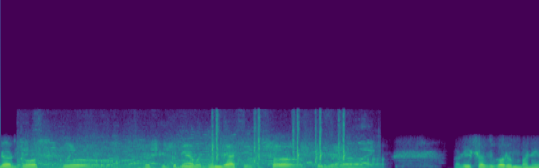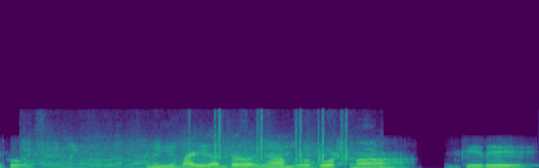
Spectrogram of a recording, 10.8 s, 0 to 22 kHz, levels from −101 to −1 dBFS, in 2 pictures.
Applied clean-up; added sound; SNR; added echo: none; Clapping; 9 dB; none.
